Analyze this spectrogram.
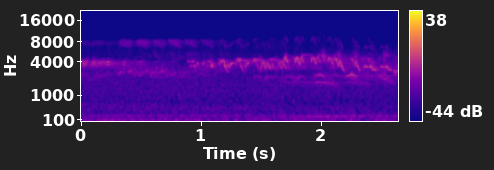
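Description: Birds chirp and tweet continuously, many high bright calls overlapping in a busy chorus above a low, steady humming tone.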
